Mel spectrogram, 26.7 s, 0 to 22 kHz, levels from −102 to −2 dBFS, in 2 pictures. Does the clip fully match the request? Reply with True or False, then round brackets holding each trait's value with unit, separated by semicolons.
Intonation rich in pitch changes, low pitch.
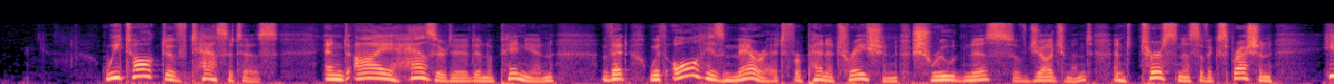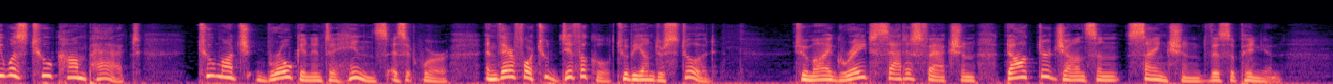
False (8.9 semitones; 160 Hz)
